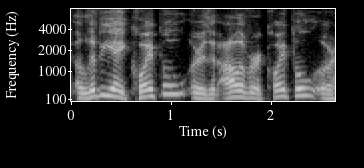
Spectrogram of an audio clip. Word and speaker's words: Olivier Coipel: It's Oliver Coipel. Olivier Coipel? Yes.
